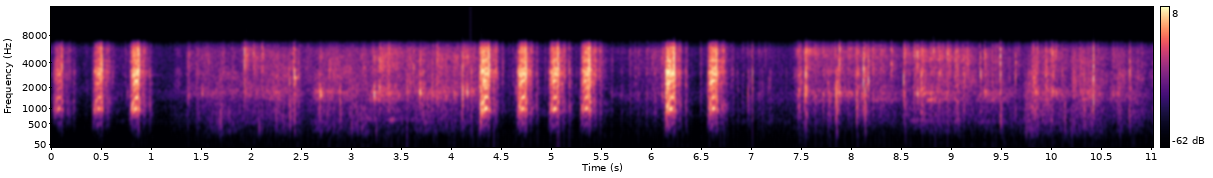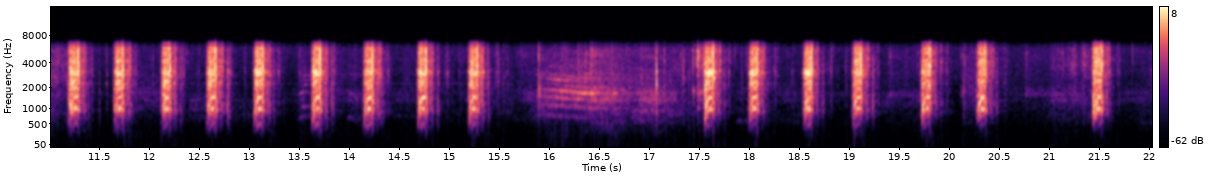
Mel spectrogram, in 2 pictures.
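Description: Airsoft guns firing single shots, a run of sharp cracks at irregular intervals of about one to three a second. A brief shouted voice comes in about sixteen seconds in.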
